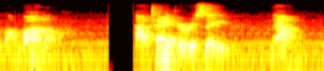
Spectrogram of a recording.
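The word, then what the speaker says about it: λαμβάνω: Lambano, 3 syllables, lambano.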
